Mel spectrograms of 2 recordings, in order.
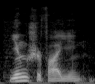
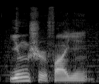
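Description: The two takes are said the same way.

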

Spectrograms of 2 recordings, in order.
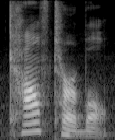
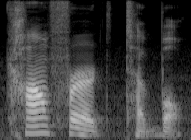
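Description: First: The F and T run together, like comf-ter-ble. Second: Every syllable is said, following the spelling. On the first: The speaker calls it right. "美国人发音的方式呢是Comfortable，也就是说F 和T 连在一起" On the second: The speaker calls it wrong. "它并不是按照它的这个单词的顺序Comfortable 显然这样不舒服"

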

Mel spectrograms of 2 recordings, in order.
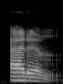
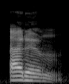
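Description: First: The t is a quick flap into him. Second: The t is a quick flap into him.

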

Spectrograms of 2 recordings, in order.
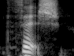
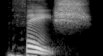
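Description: First: The vowel is short and crisp. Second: The vowel is long and drawn out. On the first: The speaker calls it right. "短促有力fish" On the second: The speaker calls it wrong. "不要读成fish"

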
